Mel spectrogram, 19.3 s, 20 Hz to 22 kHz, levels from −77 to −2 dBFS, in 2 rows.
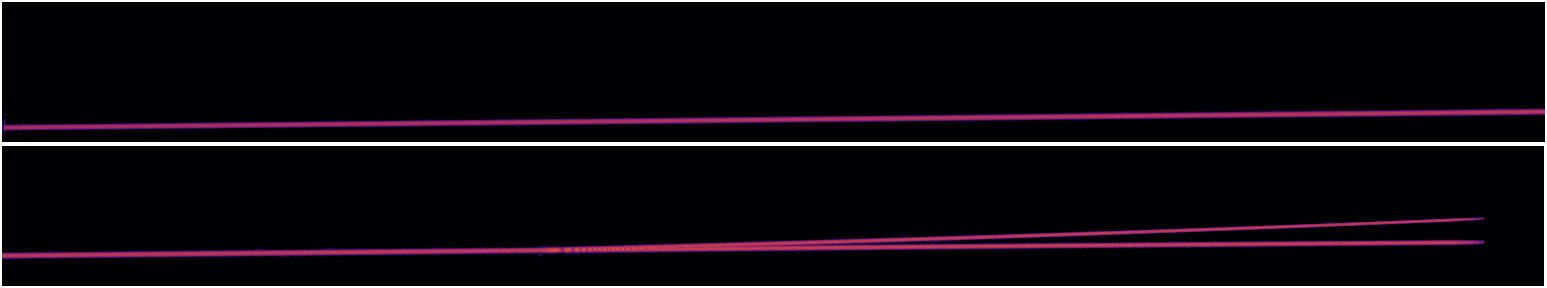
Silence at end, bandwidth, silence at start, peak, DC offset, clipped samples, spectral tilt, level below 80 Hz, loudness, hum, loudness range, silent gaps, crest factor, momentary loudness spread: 0.4 s; 11.5 kHz; 0 s; -30 dBFS; under 0.1%; under 0.1%; -1 dB/octave; under -90 dBFS; -40 LUFS; none; 10 LU; none; 10 dB; 11 LU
